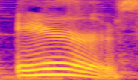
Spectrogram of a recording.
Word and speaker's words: heirs: Pod, and to his heirs. This is our next word. What is an heir? Now, if you notice, the H is silent there. So his heirs.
